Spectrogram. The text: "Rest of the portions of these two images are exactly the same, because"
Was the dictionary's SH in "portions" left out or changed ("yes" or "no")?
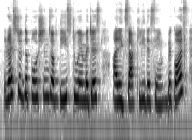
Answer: no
